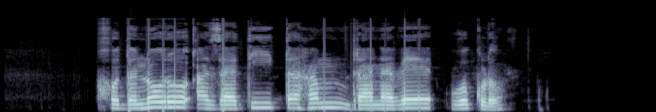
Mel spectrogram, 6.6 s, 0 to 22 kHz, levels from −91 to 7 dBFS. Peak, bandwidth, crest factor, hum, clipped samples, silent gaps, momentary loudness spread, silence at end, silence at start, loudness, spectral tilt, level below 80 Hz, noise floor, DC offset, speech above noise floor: 0 dBFS; 11 kHz; 14 dB; none; under 0.1%; none; 7 LU; 1.55 s; 0.95 s; -14 LUFS; -7 dB/octave; -46 dBFS; -74 dBFS; under 0.1%; 61 dB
